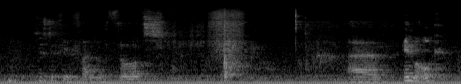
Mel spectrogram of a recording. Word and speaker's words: Imbolc: Imbolc, not Imbolc, as I've been pronouncing it, and all the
